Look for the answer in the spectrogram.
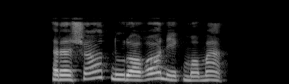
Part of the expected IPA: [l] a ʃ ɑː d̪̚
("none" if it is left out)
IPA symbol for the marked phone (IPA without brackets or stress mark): ɾ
